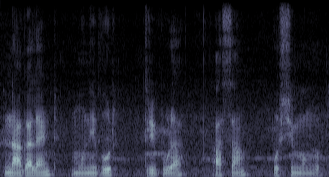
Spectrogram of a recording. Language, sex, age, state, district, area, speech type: Bengali, male, 30-45, West Bengal, Purba Bardhaman, urban, spontaneous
